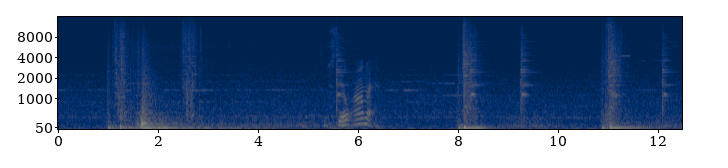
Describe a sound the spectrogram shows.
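A hammer clangs on metal at an anvil a few times.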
